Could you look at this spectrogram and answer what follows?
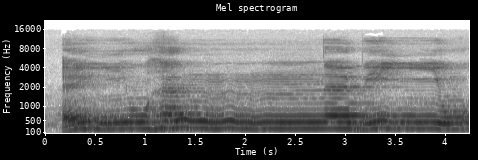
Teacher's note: Ayyuhan, nun tasydid, ghunnah musyaddadah. Dengungkan terlebih dahulu, tingkatan ghunnah di sini akmal, ghunnahnya paling lama.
